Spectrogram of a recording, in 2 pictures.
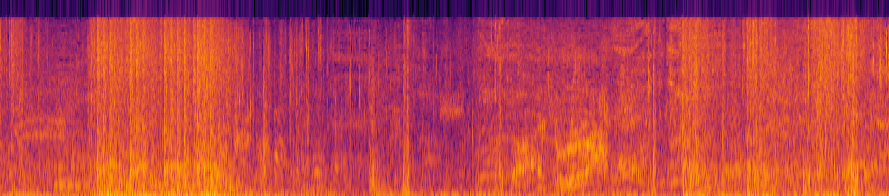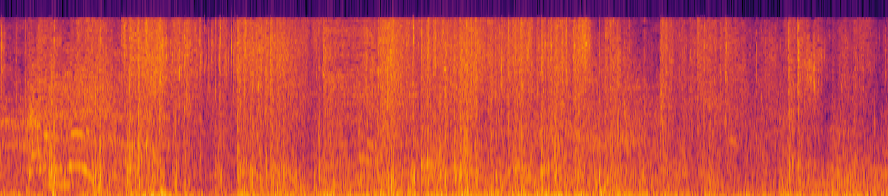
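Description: A rifle fires loud shots in bursts.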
